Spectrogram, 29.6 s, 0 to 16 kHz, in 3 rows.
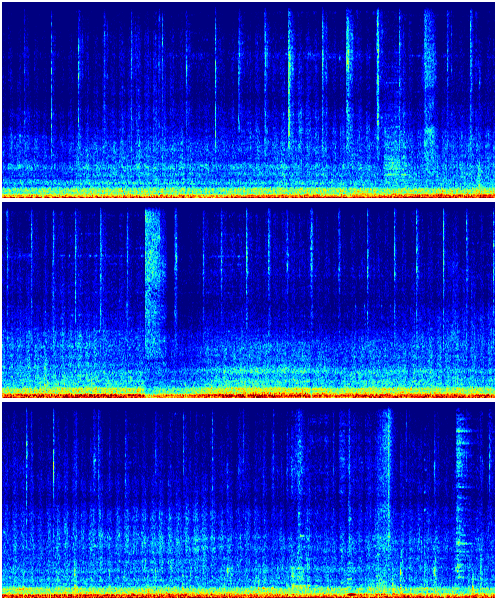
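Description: EMD GP18 diesel-electric locomotive pulling a loaded train of tank cars slowly past, its diesel engine running with a steady drone, followed by the tank cars' wheels rolling by on the rails.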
